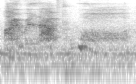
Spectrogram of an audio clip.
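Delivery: slow, whispered menace; Thorin. Retold or imitated. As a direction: draw each word out in a hushed, mock-crazed voice. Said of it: "which is Thorin going".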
